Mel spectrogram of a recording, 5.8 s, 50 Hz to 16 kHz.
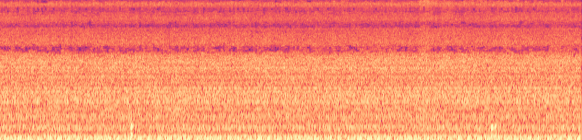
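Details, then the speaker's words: Class A truck diesel idling during pre-trip governor test, compressor charging from 90 psi cut-in to 125 psi cut-out with throttle applied: steady low rumble, even beat, no knocks; compressor building air normally. "Here the governor kick in. I'm going to apply the gas. RPM between 10 and 50. When I reach 125 psi, the governor kick out."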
